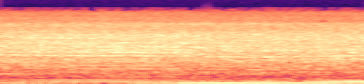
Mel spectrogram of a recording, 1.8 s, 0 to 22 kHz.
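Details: 2007 Honda Accord 2.4 idling after new O2 sensor fitted for misfire code that previously returned immediately after clearing; quiet even hum, no stumble or miss; smooth healthy idle, no codes or check engine light.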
